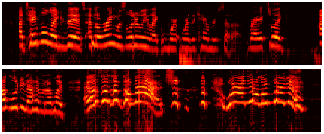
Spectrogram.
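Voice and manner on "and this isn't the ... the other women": very high-pitched yelling. Retelling yelling at the ref and official during a match: retelling own yelling. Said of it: "I'm literally yelling at the ref".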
